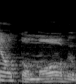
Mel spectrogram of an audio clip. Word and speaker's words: automóvel: Em automóvel, vocês podem observar que é a penúltima.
